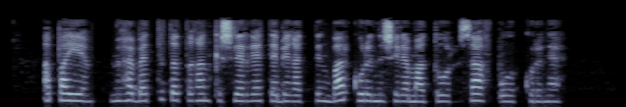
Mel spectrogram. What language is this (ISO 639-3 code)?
bak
